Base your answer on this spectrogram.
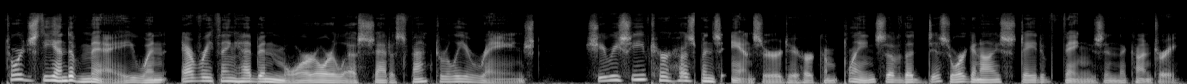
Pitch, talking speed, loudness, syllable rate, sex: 115 Hz, 155 wpm, -21 LUFS, 4.8 syllables/s, male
